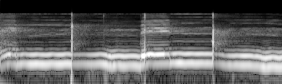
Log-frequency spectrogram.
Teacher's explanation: الغنن يجب ان تمنحها زمنين ايقاعيين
